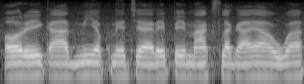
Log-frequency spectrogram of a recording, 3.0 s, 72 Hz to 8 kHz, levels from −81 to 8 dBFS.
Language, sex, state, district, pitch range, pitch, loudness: Hindi, male, Bihar, Kaimur, 115-120 Hz, 115 Hz, -16 LUFS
